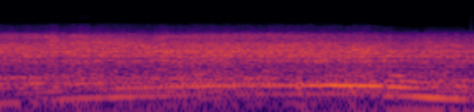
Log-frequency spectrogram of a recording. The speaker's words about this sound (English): He, he shoved the car into reverse. Oh, I hoped it had never moved.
